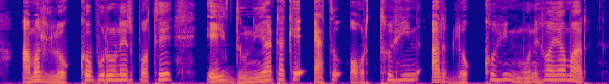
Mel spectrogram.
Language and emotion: Bengali, sad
